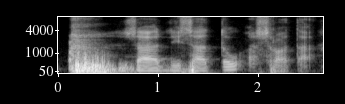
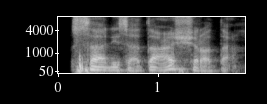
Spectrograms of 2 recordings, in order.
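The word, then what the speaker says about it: سادسة عشرة: Al-qa'idatu sadisatu asyrata. Salah ya. Harusnya al-qa'idatu hadiyata asyrata, al-qa'idatu tsaniyata asyrata, al-qa'idatu tsalitsata asyrata, al-qa'idatu rabi'ata asyrata, al-qa'idatu khamisata asyrata, al-qa'idatu sadisata asyrata. Jadi mabni fathah semua.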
